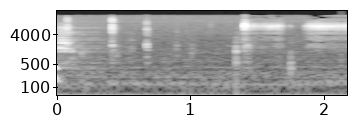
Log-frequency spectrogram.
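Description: A few small, separate clicks of a vape box mod's buttons being pressed while the wattage is set, with a short airy hiss near the end.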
